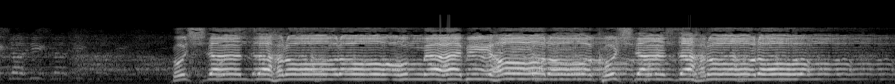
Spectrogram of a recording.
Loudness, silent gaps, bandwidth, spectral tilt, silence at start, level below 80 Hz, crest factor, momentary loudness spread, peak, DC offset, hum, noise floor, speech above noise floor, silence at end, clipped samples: -14 LUFS; none; 6 kHz; -4 dB/octave; 0 s; -68 dBFS; 16 dB; 12 LU; 0 dBFS; under 0.1%; none; -44 dBFS; 30 dB; 0 s; under 0.1%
